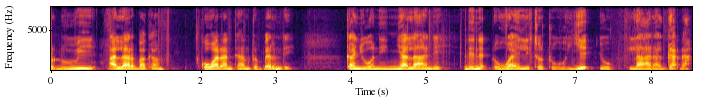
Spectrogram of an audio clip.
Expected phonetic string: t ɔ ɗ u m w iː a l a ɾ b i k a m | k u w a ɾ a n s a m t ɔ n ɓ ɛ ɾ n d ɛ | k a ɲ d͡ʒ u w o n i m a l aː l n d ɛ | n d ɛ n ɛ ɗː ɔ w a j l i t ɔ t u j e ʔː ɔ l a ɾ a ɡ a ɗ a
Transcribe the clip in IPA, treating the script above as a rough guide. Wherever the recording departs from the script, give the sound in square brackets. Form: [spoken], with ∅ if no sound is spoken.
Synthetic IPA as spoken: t ɔ ɗ u m w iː a l a ɾ b [a] k a m | k [ɔ] w a ɾ a n [t] a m t ɔ [∅] ɓ ɛ ɾ n d ɛ | k a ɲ d͡ʒ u w o n i [ɲ] a l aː [∅] n d ɛ | n d ɛ n ɛ ɗː ɔ w a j l i t ɔ t [ɔ] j e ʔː ɔ l a ɾ a ɡ a ɗ a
